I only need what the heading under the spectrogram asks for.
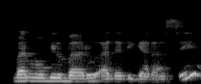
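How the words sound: Mobil baru is grouped together, after ban.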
